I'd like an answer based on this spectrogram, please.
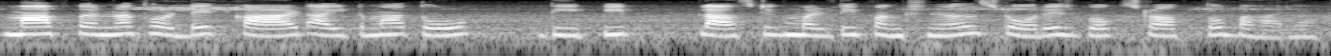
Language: Punjabi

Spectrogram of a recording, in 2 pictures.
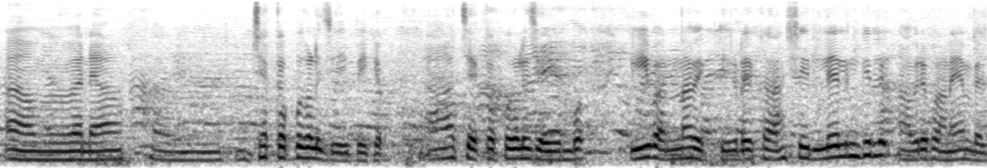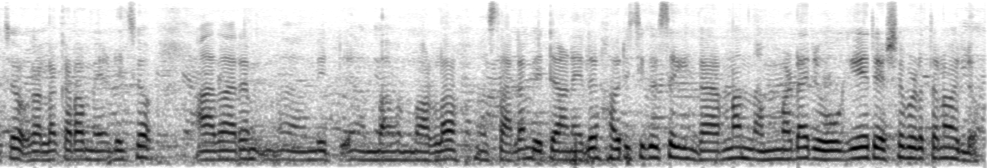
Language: Malayalam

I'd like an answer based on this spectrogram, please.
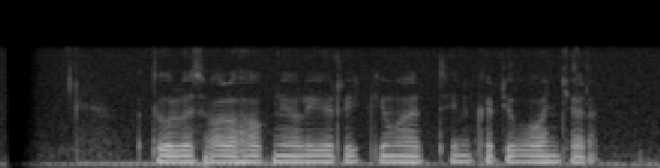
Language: Sundanese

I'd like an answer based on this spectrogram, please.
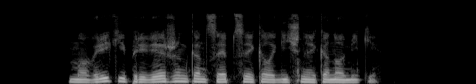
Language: Russian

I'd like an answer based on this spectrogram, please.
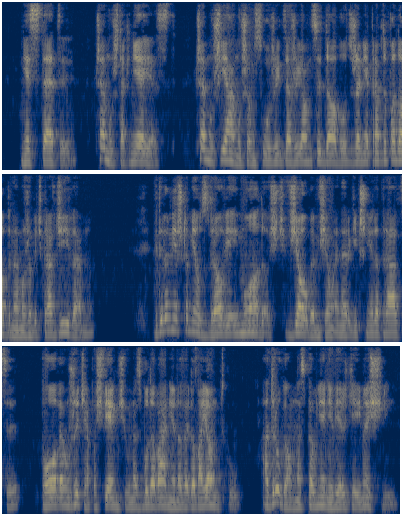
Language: Polish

